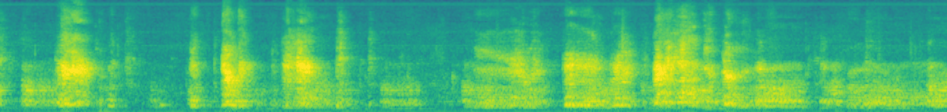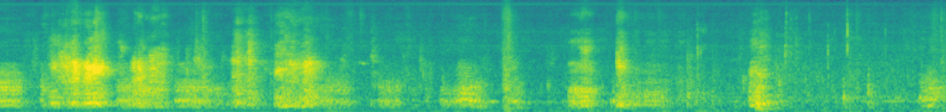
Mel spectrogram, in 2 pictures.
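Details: Jack Russell Terrier puppies of a breeder's litter at evening play, continuous rough growling and snarling with high squeaky yips, repeated bursts every second or so from several pups wrestling together.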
